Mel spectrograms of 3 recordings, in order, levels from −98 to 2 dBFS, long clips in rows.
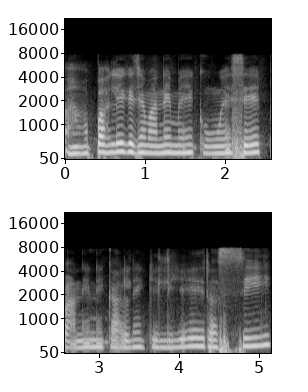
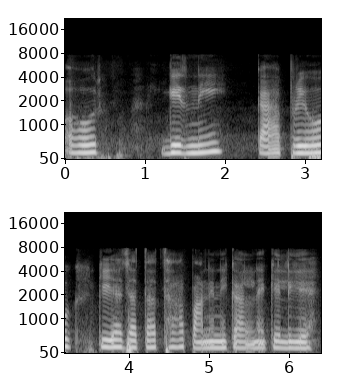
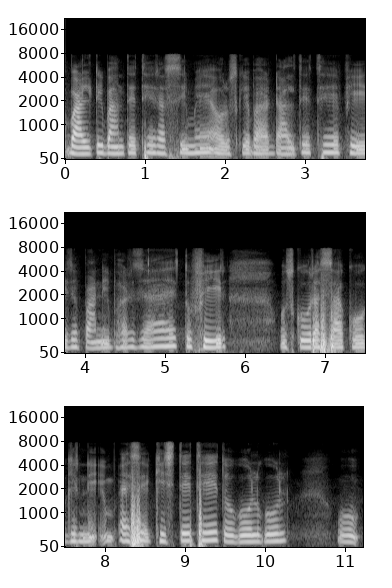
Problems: constant background noise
